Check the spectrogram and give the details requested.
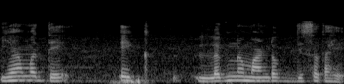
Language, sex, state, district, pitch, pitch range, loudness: Marathi, male, Maharashtra, Chandrapur, 165 Hz, 150-180 Hz, -28 LUFS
